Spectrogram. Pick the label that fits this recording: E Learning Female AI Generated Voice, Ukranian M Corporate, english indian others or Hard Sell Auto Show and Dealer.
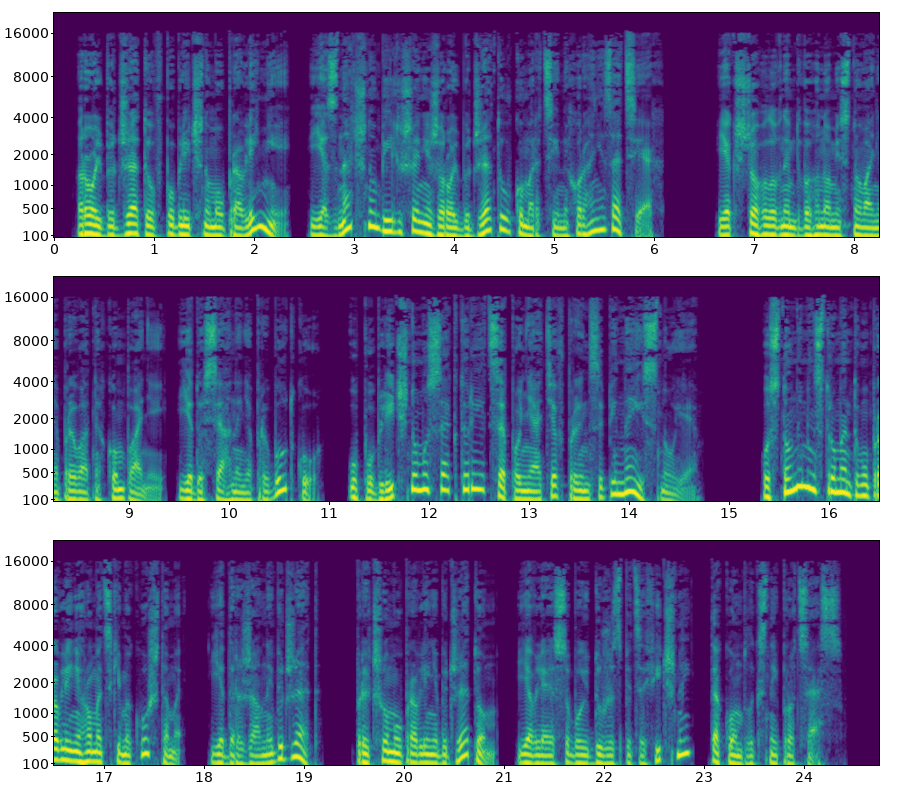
Ukranian M Corporate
